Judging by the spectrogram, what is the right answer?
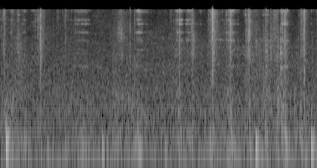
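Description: Knives scraping the scales off small fish on a woven bamboo mat: a run of short, irregular scratching clicks.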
